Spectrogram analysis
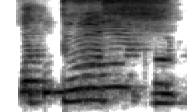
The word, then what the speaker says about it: wedhus: nulungi Singo yo iku wedhus wedhus ora wedus tapi wedus bacanya Ya wedus wedus Hai lidahnya ditekuk wedus Ndah Jadi kalau kamu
